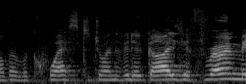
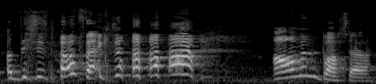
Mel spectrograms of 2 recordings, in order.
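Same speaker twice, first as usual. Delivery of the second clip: loud, high, laughing delight; 9 semitones higher, 10 dB louder than usual. Real, not acted. Host reacting to a perfect viewer question, delighted.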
